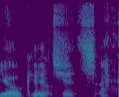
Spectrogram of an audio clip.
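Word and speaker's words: Jokić: You gotta go Jokovic. Like I feel like. – Oh my! Did I butcher the name of it? Jokic. Jokic.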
